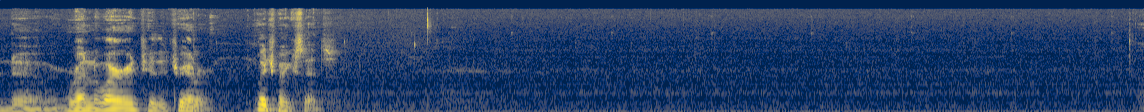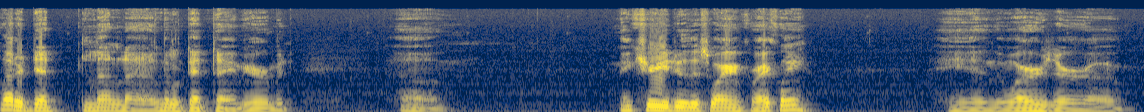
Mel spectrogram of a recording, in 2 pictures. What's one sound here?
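A man talks calmly, close by, in short bursts with pauses.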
